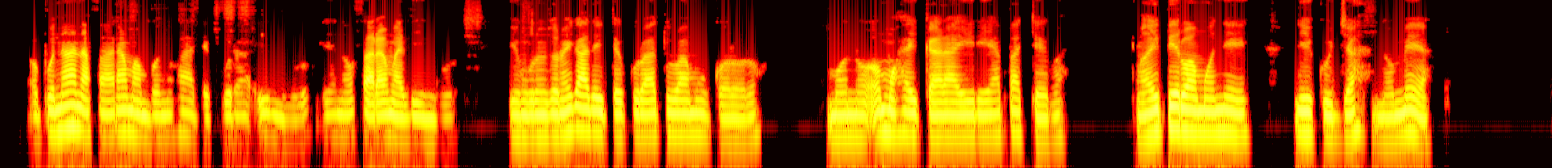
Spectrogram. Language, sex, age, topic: Oshiwambo, male, 18-24, agriculture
